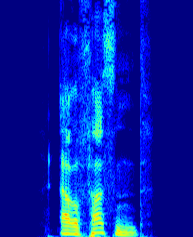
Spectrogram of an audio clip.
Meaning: present participle of erfassen
- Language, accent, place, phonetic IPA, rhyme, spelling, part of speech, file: German, Germany, Berlin, [ɛɐ̯ˈfasn̩t], -asn̩t, erfassend, verb, De-erfassend.ogg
